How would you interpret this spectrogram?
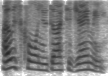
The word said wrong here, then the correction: Jaime: I didn't know that the J was silent. So forgive me. You are Dr. Jaime Romo.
